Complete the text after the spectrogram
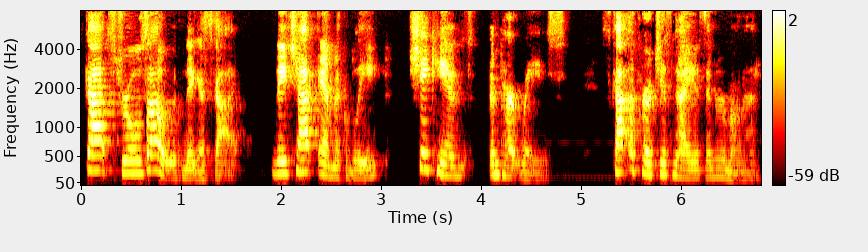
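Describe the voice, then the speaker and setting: A woman reading stage directions as scripted narration at a table read, in an animated manner. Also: fairly low pitch, normal speed, faint music behind.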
